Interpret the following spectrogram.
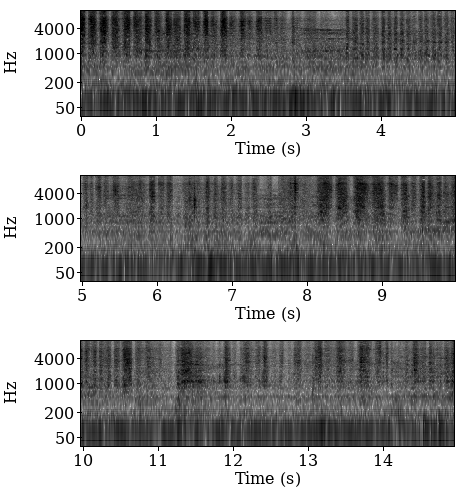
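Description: Detailing brush scrubbing foamed cleaner into the plastic centre console of a car, a fast run of short scratchy back-and-forth strokes, fairly faint.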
